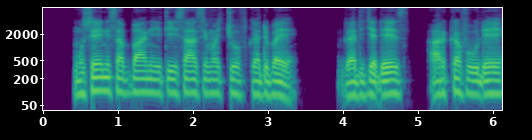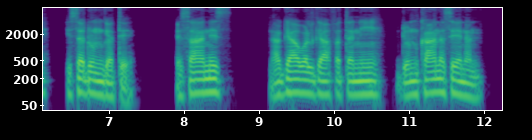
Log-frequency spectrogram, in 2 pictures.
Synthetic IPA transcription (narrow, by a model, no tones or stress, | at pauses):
mʊse̞ːnɪsɐbːaːniːt̪iːɪsaːsɪmɐt͡ʃːuːfɡɐd̪bɐʔɛ | ɡɐd̪d͡ʒɛᶑe̞ːs | hɐ̰ɾkɐfuːᶑe̞ː | ɪsɐd̪ʊŋɡɐt̪ɛ̰ | ʔɪsaːnɪs | nʔɐ̰ɡaːwɐlɡaːfɐt̪ɐniː | d̪ʊŋkaːnɐse̞ːnɐn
